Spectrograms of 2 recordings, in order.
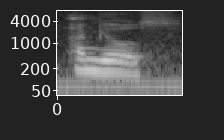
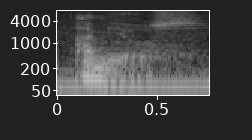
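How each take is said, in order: First: Said in the usual way. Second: Soft, low, almost spoken inward; hushed surrender. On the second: Shown as a demonstration. Rabbi offering himself to God, hushed and soft. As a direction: quietly give yourself over. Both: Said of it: "By simply saying to God".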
